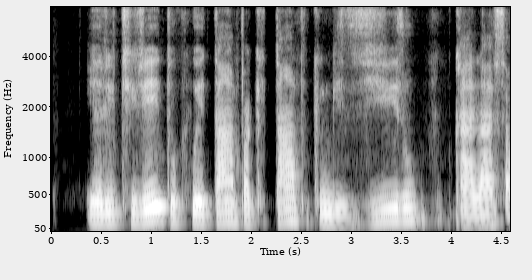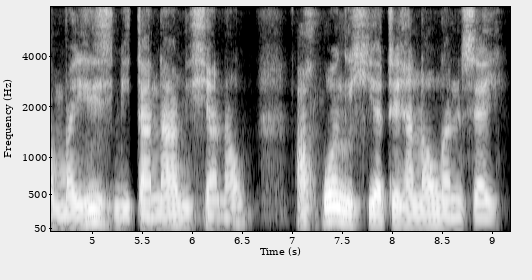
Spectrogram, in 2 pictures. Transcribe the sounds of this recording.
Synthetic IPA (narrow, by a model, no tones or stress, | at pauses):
eɾiʈ͡ʂiɾet̪uhuet̪ampaki̥t̪ampukiŋid͡ziɾukaːlasəmajiziŋit̪anamisianaw | ahuaŋihiaʈ͡ʂeɦanawŋanizaj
